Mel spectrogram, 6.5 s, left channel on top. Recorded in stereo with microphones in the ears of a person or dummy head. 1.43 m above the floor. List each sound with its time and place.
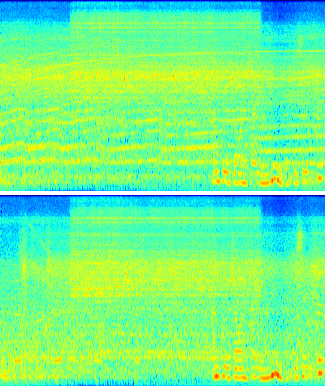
1.4 s frying: 55° right (ahead or behind), 3.5 m
4.2 s a woman speaking: 15° right (ahead or behind), 5 m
